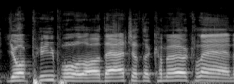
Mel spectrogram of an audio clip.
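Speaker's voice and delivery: slow, loud, booming mock papa; Lion King voice. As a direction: boom it out like the sky in Lion King. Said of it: "the guy sounds like the sky from the Lion King".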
